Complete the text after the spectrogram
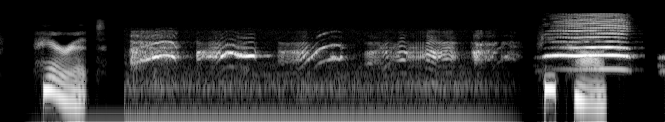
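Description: Parrots squawk and chatter.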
